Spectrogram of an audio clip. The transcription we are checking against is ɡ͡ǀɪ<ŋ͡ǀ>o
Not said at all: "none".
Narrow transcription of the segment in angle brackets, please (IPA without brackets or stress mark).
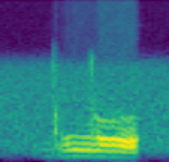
ŋ͡ǀ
